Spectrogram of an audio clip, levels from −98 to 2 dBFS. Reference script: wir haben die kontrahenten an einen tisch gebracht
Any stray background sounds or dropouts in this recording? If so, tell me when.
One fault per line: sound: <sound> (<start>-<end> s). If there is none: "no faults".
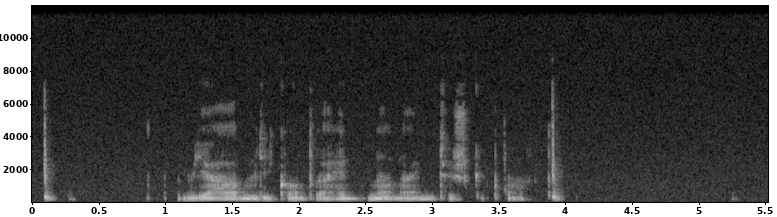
no faults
